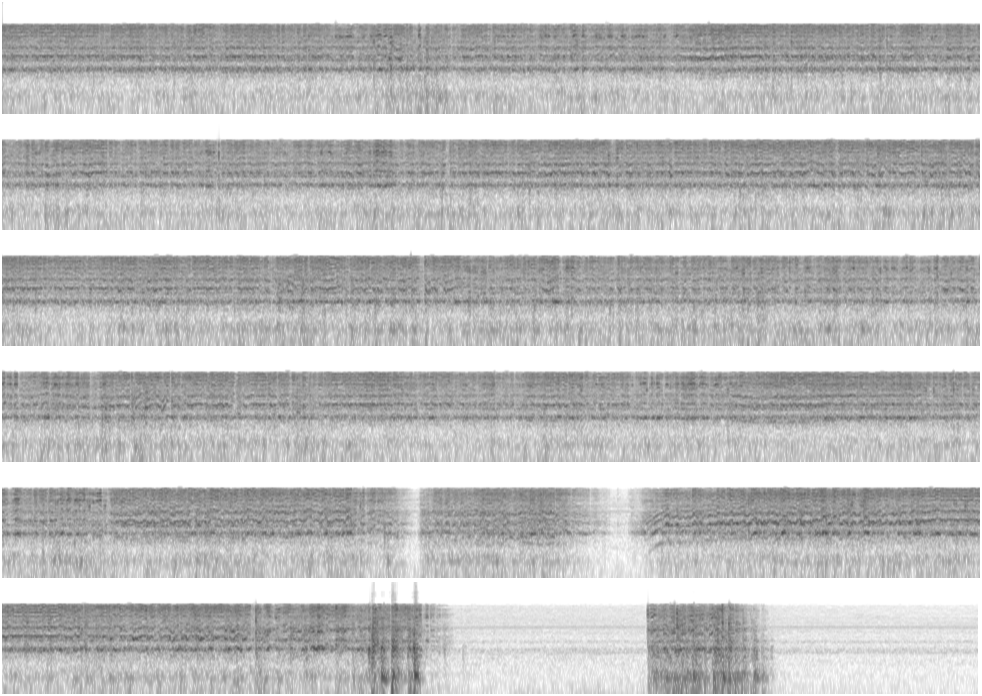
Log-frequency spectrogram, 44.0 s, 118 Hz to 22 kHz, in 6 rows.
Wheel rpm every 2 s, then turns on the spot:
230, 230, 230, 230, 230, 230, 230, 230, 230, 230, 230, 220, 230, 230, 230, 200, 120, 140, 220, 220, 80, 60.
none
